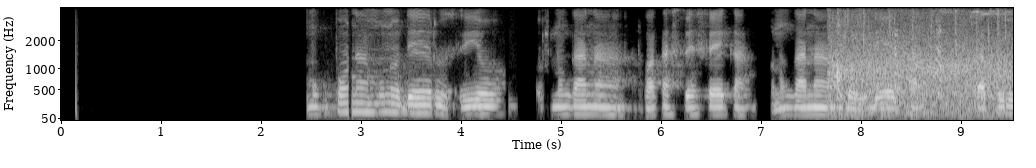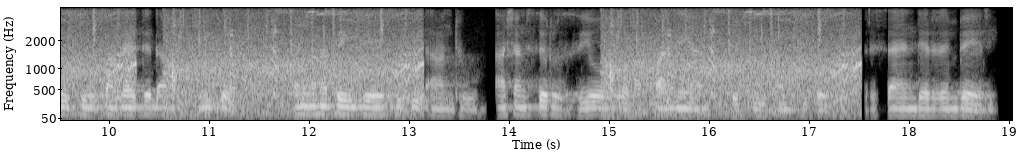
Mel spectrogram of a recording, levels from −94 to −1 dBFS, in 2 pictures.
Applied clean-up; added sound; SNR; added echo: none; Chicken, rooster; -2 dB; none.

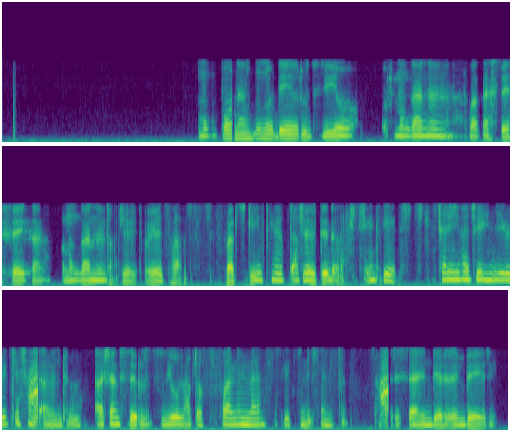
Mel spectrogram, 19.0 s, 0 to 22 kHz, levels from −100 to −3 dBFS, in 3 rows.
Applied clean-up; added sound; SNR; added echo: neural diffusion model UNIVERSE++.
